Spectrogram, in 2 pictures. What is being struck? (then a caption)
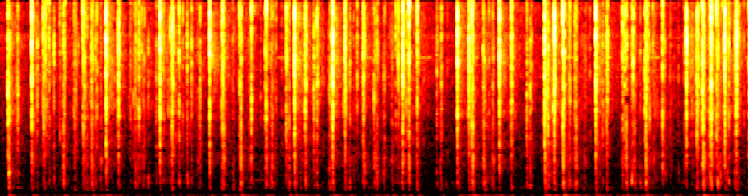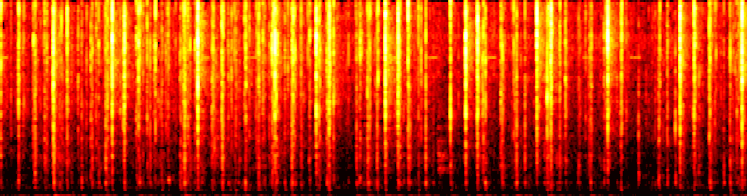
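Plastic laptop keyboard. Fingertips of both hands type continuously on the plastic chiclet keys of a small black netbook keyboard. The rapid, soft, bright key clicks are short with almost no ring, over a steady low hum.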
